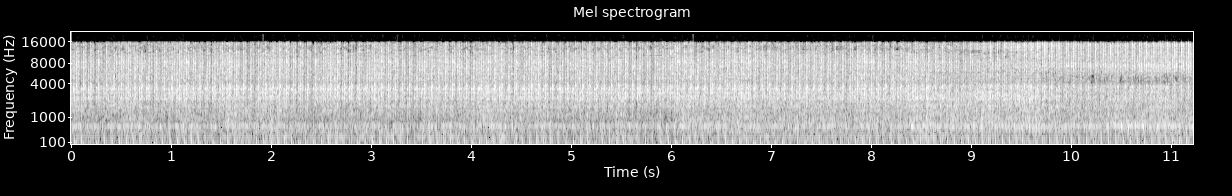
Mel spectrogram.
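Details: Suffolk Punch mower, small single-cylinder, after fixing the locked drive that would not disengage: steady even beat with no misses or knocks while mowing; runs, cuts, drive engages and disengages as it should, though it cut out once.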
